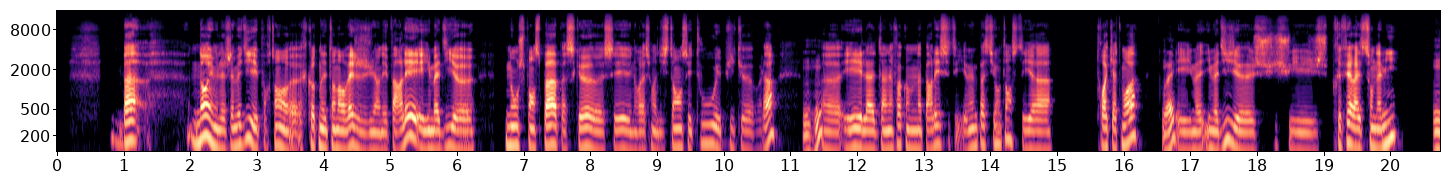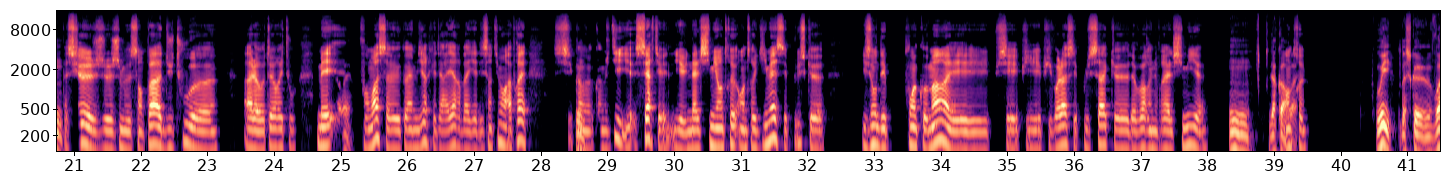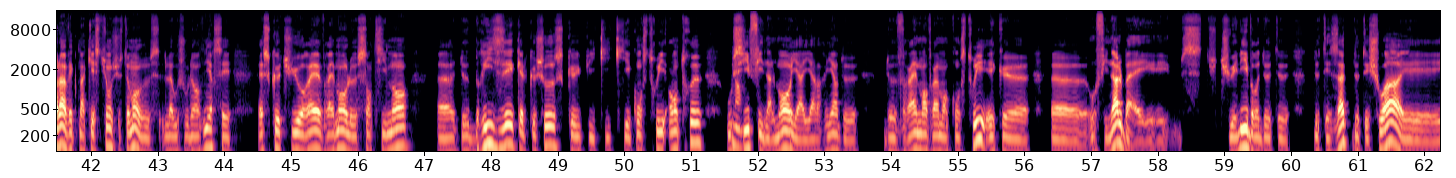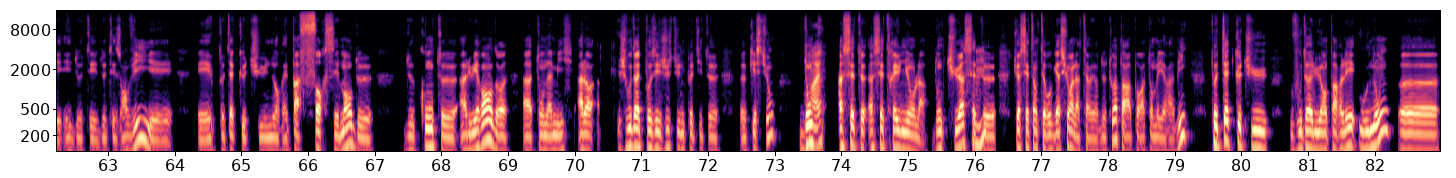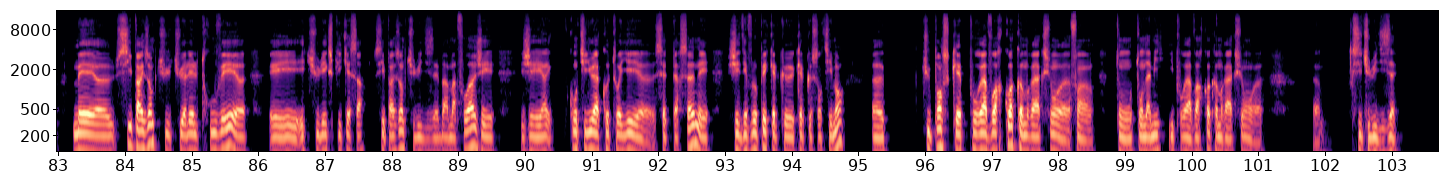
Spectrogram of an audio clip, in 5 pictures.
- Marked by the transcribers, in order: tapping
- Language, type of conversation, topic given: French, advice, Comment gérer l’anxiété avant des retrouvailles ou une réunion ?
